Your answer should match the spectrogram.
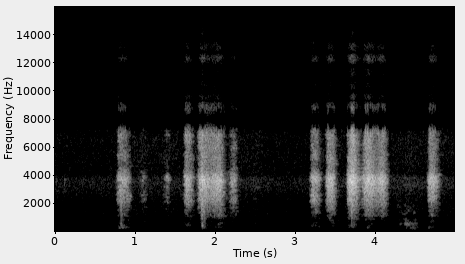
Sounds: Sniff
